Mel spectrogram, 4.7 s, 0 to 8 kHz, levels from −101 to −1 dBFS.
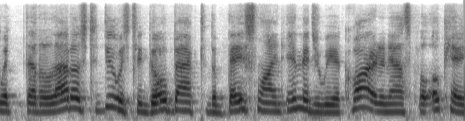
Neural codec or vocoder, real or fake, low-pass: codec, 32 kHz, 1.9 kbps, SNAC; fake; 7.2 kHz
